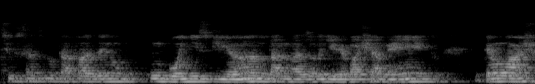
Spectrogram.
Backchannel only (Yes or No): Yes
